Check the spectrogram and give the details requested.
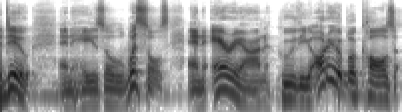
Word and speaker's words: Arion: I've been saying Arion because if I say Aryan, it sounds a little too much like so I've been really hitting that O in Arion.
